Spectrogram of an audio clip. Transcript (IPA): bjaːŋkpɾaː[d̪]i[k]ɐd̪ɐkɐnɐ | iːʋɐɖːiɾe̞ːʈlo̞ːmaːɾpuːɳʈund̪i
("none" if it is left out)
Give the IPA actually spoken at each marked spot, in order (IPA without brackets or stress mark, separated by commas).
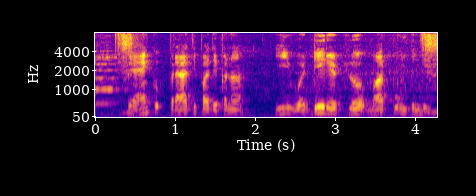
t̪, p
